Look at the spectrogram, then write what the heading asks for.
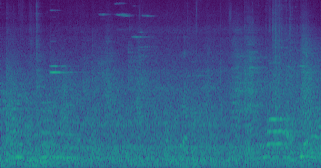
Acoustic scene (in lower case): subway station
